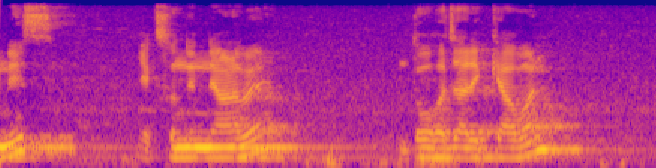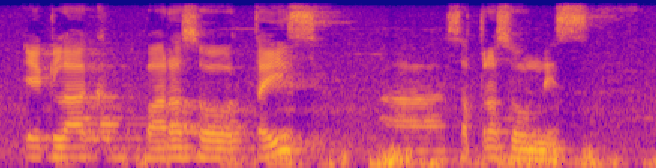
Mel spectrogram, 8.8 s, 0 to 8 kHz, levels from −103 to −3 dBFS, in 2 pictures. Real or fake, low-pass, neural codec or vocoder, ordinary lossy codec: real; 7.2 kHz; none; none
